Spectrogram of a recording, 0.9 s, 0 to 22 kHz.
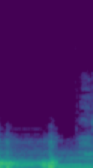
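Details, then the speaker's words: Normal fetal heartbeat on Doppler during home midwife prenatal visit, heard over the baby's back through the chest wall: two quick whooshing beats, roughly 150 a minute, then a steady hum. "well when you identify where the back is you can hear the heartbeat transmitted through the chest the chest wall you can hear it really well"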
